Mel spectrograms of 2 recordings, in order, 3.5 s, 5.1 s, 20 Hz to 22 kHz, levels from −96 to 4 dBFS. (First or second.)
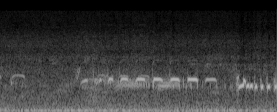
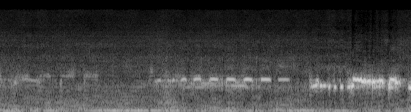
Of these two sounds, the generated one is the second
